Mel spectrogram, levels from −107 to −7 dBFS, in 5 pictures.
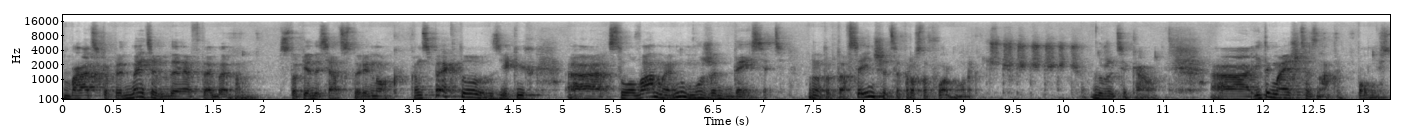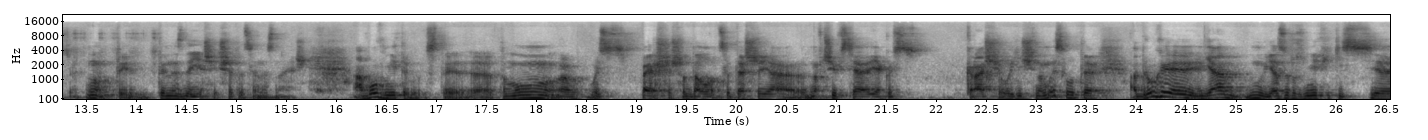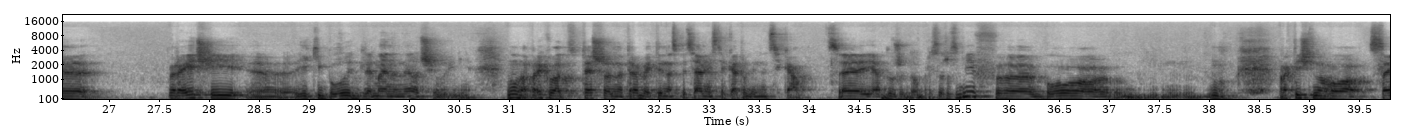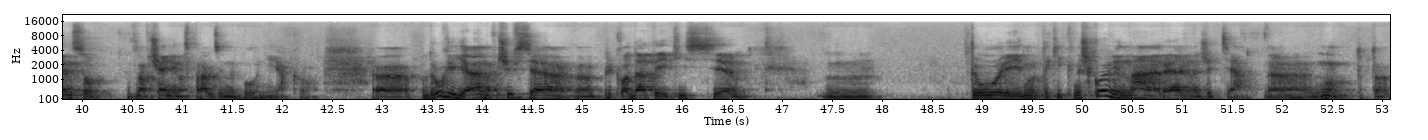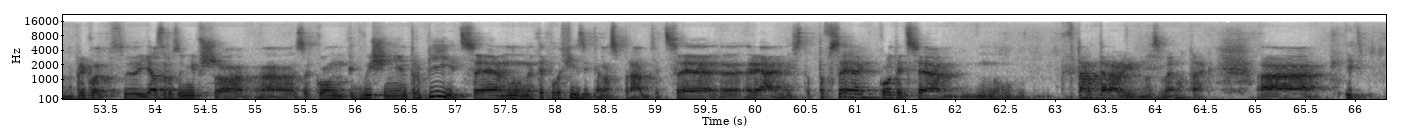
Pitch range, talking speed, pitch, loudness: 110-135 Hz, 130 wpm, 125 Hz, -18 LUFS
